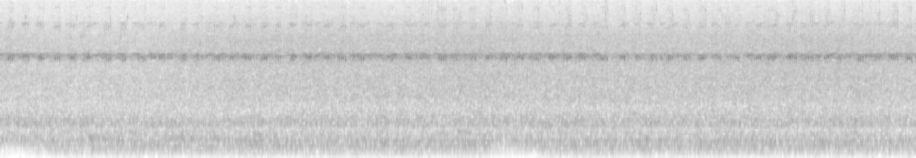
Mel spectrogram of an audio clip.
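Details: A dense, unbroken high-pitched buzz from grasshoppers in a flowery meadow, steady in pitch with fine rapid pulsing and a faint higher overtone. Nothing else stands out.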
